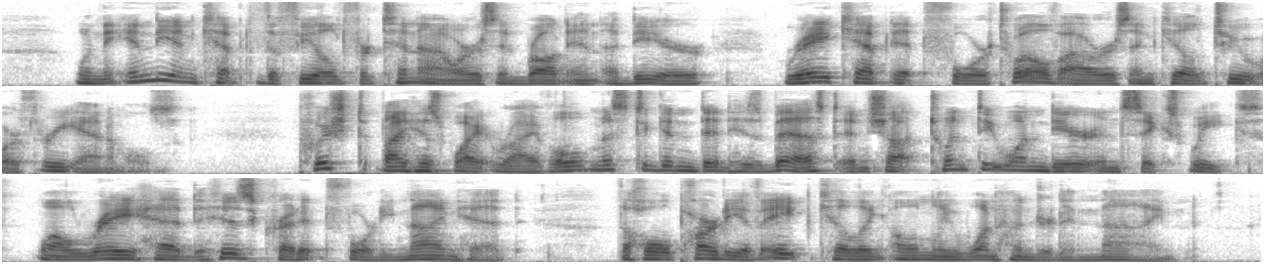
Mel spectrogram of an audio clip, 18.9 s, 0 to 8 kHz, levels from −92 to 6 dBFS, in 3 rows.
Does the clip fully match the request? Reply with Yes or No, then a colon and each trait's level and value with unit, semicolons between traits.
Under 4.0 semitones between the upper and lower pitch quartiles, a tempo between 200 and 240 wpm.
No: average, 4.3 semitones; fast, 205 wpm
